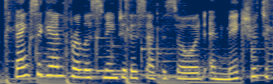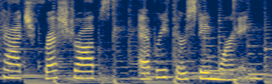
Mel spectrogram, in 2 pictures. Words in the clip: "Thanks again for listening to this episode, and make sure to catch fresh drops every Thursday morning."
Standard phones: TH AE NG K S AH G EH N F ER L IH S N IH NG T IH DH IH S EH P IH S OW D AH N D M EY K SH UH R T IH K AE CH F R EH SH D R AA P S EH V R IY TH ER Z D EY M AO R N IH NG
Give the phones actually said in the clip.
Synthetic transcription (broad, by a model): TH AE NG K S AH G EH N F ER L IH S N IH NG T IH DH IH S EH P IH S OW D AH N M EY K SH UH R T IH K AE CH F R EH SH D R AA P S EH V R IY TH ER Z D EY M AO R N IH NG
